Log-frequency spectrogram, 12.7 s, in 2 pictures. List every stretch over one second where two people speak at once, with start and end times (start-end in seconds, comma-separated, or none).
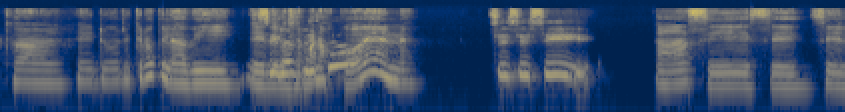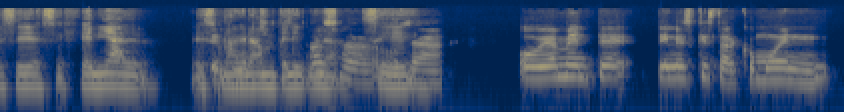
7.9-9.6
